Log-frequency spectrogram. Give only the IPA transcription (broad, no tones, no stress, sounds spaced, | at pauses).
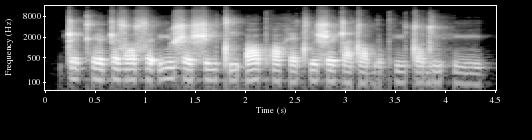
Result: ʈ ɘ kʰ ɘ ʈ ə z ɔ s ə ʔ y ʂ ɘ ʂ i tʼ i ʔ ɒ pʰ ɒ h ɛ tʰ i ʂ ɘ ʈ a t ɒ b ɘ pʰ y t ɔ d y h y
